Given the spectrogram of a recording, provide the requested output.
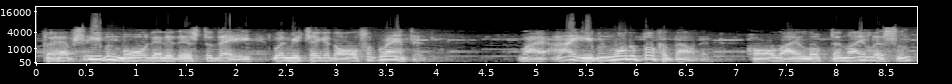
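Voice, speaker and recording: An older man, a radio critic, reminiscing as documentary narrator with animated storytelling. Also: medium pitch. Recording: dull archival radio documentary recording.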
